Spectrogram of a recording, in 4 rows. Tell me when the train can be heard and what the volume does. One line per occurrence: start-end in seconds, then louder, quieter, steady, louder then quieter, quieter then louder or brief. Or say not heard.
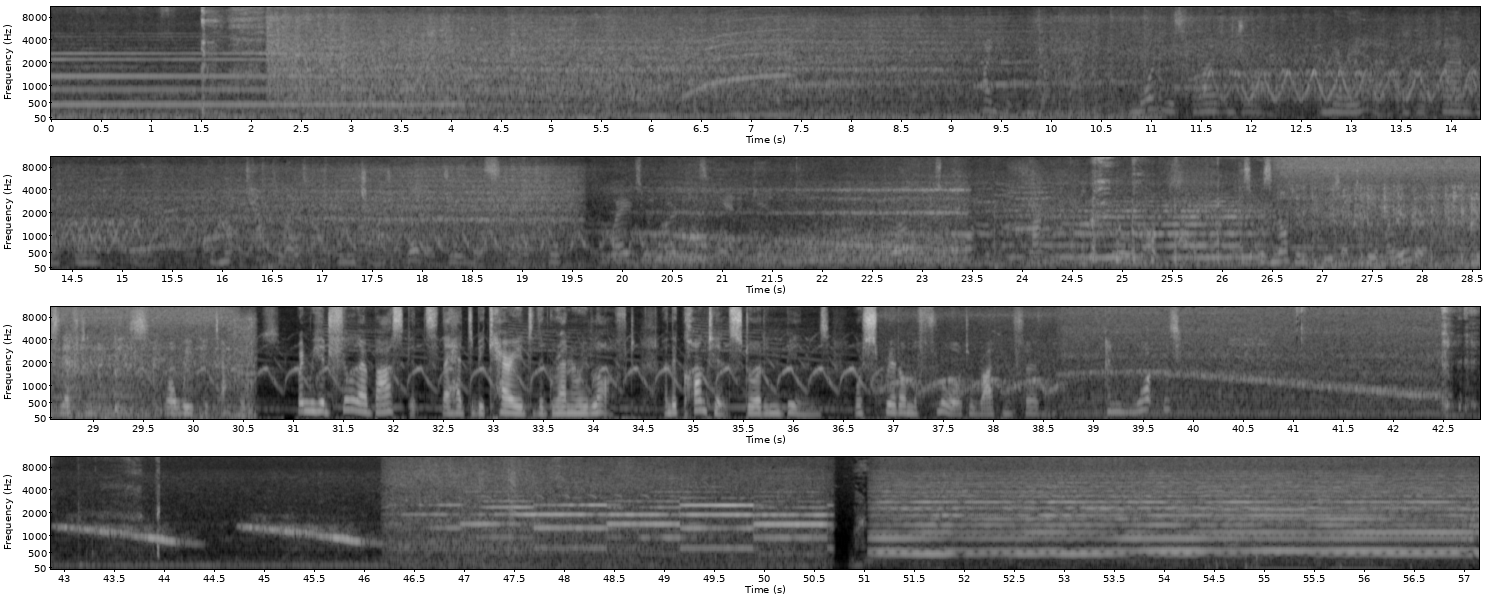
2.1-30.6 quieter then louder.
